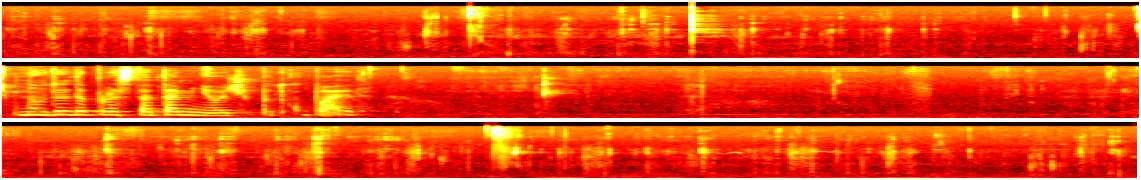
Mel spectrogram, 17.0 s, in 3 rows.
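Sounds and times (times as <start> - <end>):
chewing soft food: 0.0 - 5.8, 8.1 - 17.0.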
